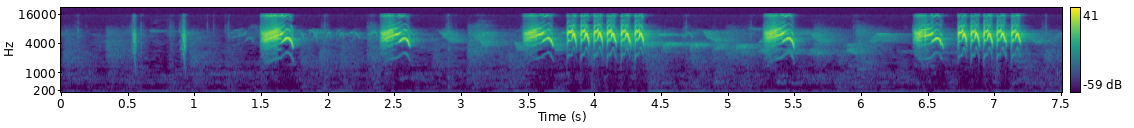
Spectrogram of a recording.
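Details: Sunbird song aimed at making other birds reply: single sharp falling chirps repeated roughly once a second, twice breaking into rapid high trills.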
